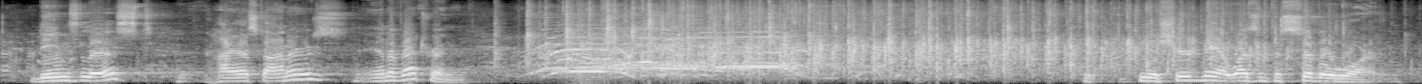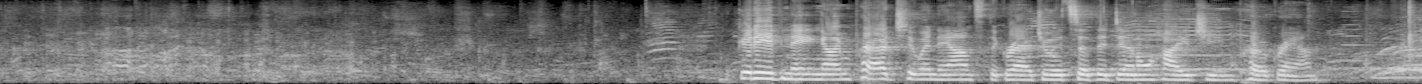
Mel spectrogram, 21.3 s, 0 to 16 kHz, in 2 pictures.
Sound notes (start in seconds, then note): 3.6 cheering; 13.1 laughter; 20.6 cheering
